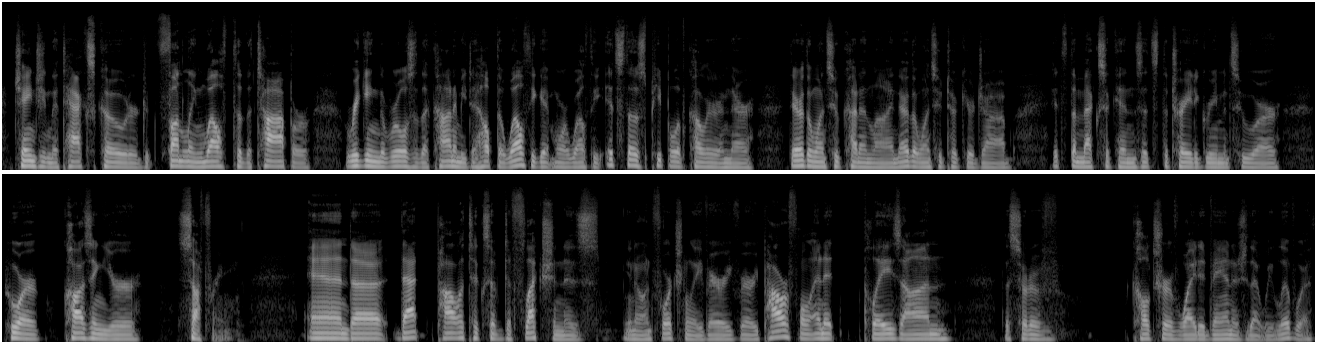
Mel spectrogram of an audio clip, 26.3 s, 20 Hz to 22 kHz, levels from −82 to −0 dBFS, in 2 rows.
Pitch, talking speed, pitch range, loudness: 105 Hz, 200 wpm, 100-115 Hz, -33 LUFS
